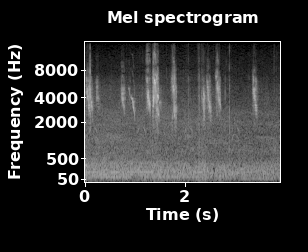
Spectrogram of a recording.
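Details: Sparrow chirping on 27 June 2019 as little ones are active: quick clusters of bright, high chirps, several overlapping, within a few seconds, with a faint low hum behind.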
